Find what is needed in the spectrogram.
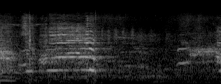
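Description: Domestic geese honking: a drawn-out call in the first second, and another beginning near the end.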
